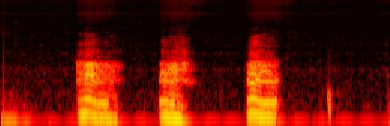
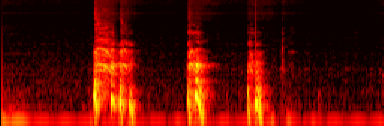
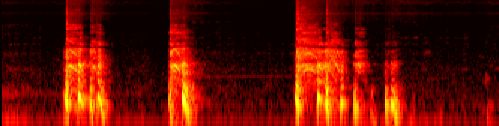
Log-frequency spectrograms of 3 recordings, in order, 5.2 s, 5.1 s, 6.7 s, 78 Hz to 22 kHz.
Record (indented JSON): {
  "exhalation_length": "5.2 s",
  "exhalation_amplitude": 8242,
  "exhalation_signal_mean_std_ratio": 0.48,
  "cough_length": "5.1 s",
  "cough_amplitude": 26135,
  "cough_signal_mean_std_ratio": 0.31,
  "three_cough_length": "6.7 s",
  "three_cough_amplitude": 25839,
  "three_cough_signal_mean_std_ratio": 0.35,
  "survey_phase": "alpha (2021-03-01 to 2021-08-12)",
  "age": "45-64",
  "gender": "Male",
  "wearing_mask": "No",
  "symptom_none": true,
  "smoker_status": "Never smoked",
  "respiratory_condition_asthma": false,
  "respiratory_condition_other": false,
  "recruitment_source": "REACT",
  "submission_delay": "34 days",
  "covid_test_result": "Negative",
  "covid_test_method": "RT-qPCR"
}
